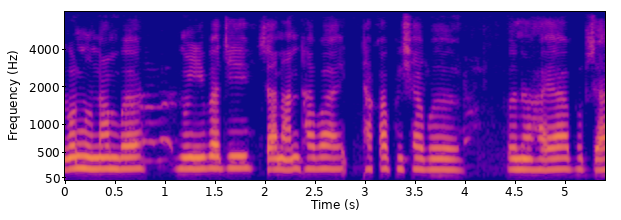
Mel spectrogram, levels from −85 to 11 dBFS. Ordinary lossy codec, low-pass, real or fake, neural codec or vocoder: none; none; fake; codec, 16 kHz, 6 kbps, DAC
